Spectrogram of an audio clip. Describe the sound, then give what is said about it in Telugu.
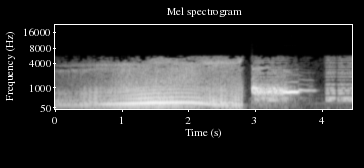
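A car arriving: a loud, sustained engine drone swells and then holds steady before cutting off abruptly, followed by a few short tonal bursts. “అదిగో ఏదో car వచ్చింది”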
